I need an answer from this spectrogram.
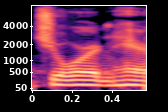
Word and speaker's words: Jordan-Hare: Even though it's spelled Jordan-Hare, you say it Jordan-Hare.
